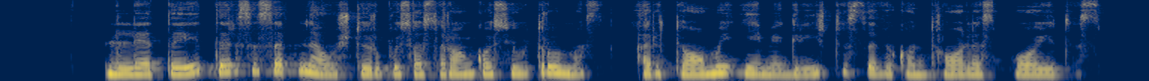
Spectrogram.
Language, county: Lithuanian, Šiauliai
